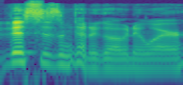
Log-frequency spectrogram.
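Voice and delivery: ordinary talk, nothing marked

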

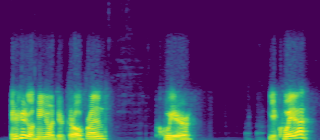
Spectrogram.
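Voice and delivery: put-on Philadelphia accent. Mocking a guy who'd rather hang out with his girlfriend, in a philly accent. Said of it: "I gotta get that Philly accent there for you".

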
